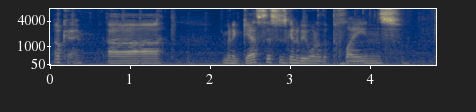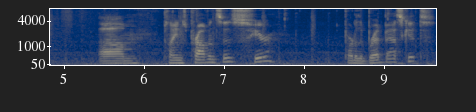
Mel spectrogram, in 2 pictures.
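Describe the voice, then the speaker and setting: A man with a stuffed-up nose, thinking aloud slowly with lots of fillers as he streams a geography game. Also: medium pitch, a bit bright, a little hiss or hum. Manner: slow, musing, thinks aloud with many fillers. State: stuffed up, sniffly. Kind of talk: casual live-stream commentary.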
